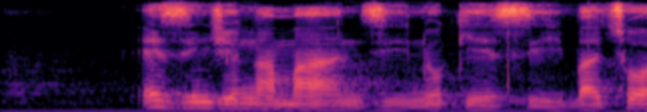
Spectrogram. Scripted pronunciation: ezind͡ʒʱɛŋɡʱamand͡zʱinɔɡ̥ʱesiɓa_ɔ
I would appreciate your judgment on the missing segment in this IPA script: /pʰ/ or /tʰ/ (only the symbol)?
tʰ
